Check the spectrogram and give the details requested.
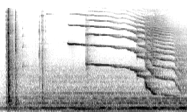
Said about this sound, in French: La porte s'ouvre dans un grincement.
